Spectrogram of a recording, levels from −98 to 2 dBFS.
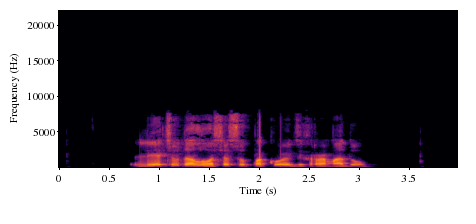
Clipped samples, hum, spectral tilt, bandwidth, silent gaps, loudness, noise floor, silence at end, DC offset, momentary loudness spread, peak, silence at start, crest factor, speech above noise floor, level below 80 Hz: under 0.1%; none; -4 dB/octave; 8 kHz; none; -25 LUFS; under -90 dBFS; 0.95 s; under 0.1%; 8 LU; -6 dBFS; 0.75 s; 20 dB; over 66 dB; -70 dBFS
